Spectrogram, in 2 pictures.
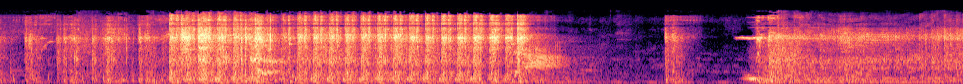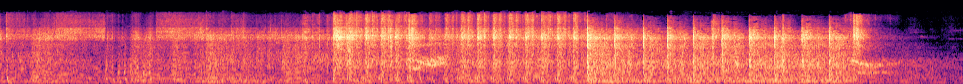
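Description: A rapid-firing minigun fires long bursts of gunshots.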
